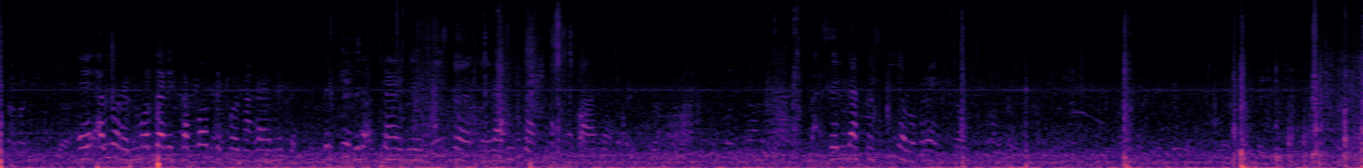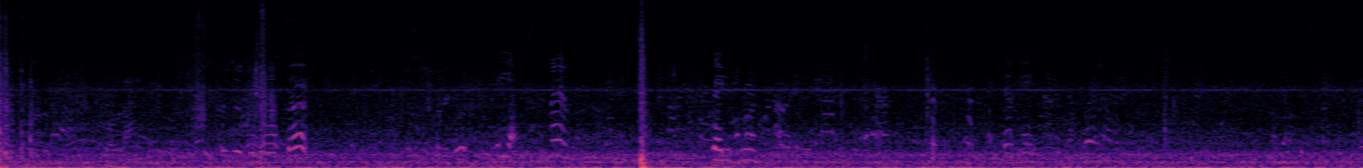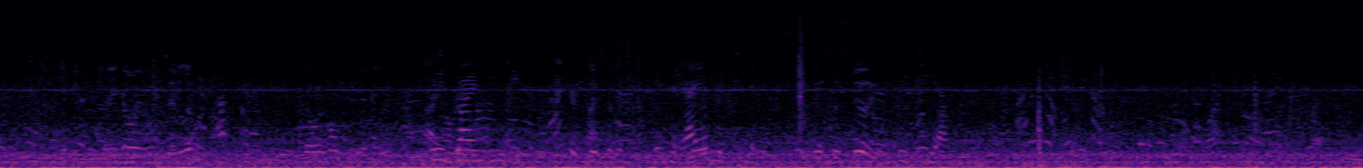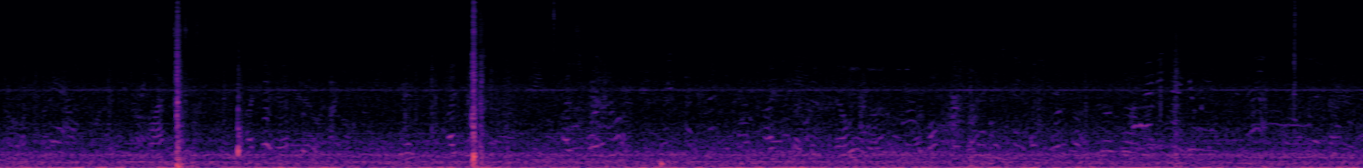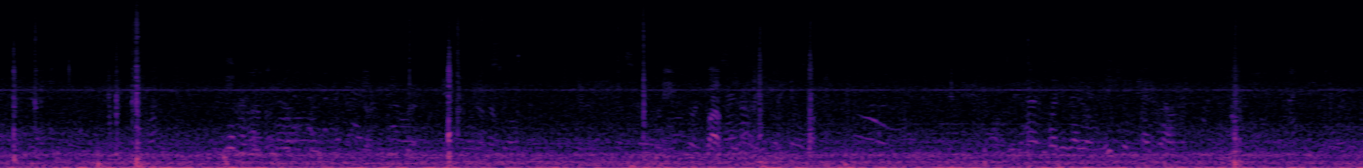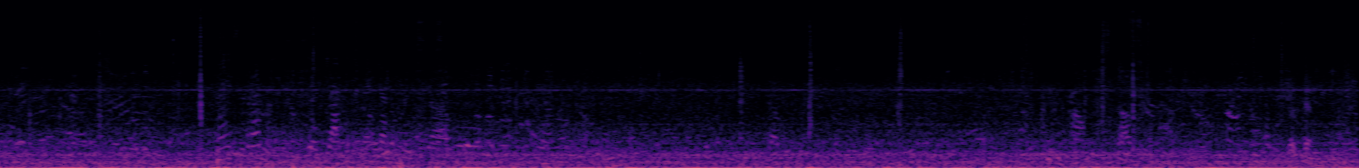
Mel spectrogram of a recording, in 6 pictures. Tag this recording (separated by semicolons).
field-recording; airplane; speaking; italian; talking; voice; ambient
